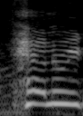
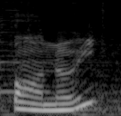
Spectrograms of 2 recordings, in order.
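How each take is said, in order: First: The name is said with an English accent. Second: The name is said with a French accent. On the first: The speaker calls it wrong. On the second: The speaker calls it right. "let me get a French accent"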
